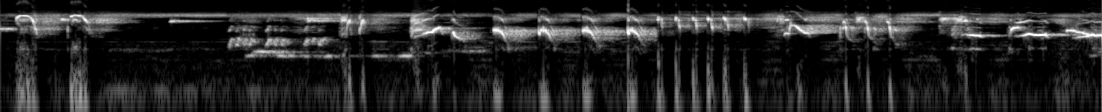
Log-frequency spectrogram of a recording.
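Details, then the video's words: Long-tailed shrike delivering a dense, varied song full of imitated phrases: high thin whistles, rapid chattering trills and lower warbled notes tumbling together with hardly a pause. "cendet gacor full isian"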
